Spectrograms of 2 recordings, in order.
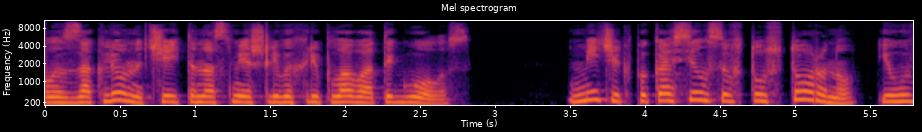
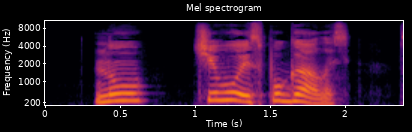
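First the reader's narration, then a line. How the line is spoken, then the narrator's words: Calm hoarse voice. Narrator (Russian): спокойно продолжал хрипловатый голос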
